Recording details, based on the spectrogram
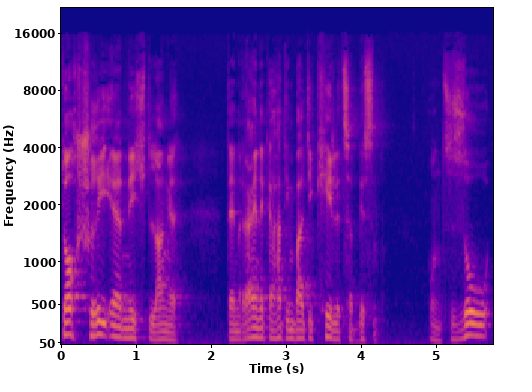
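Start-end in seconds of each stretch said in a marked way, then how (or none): none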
